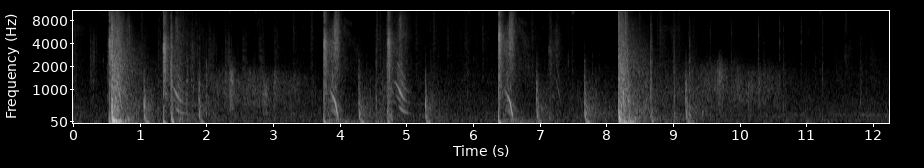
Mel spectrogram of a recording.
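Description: Sharp gunshots ring out in a first-person shooter game, several spaced single cracks and short bursts with echoing tails, moderately loud against a quiet background.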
